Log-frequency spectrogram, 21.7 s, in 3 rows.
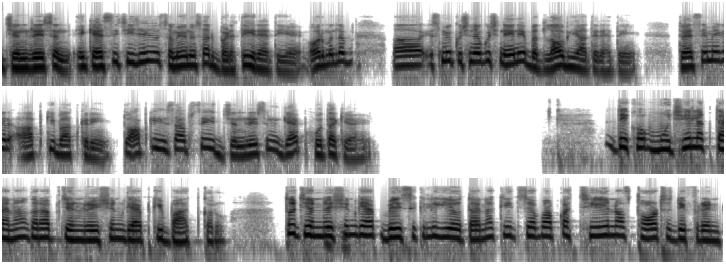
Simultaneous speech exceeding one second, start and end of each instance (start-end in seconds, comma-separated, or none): none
